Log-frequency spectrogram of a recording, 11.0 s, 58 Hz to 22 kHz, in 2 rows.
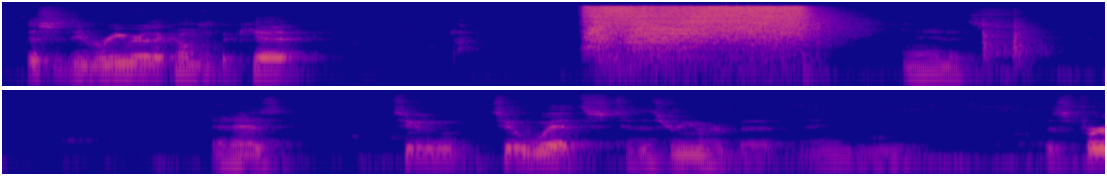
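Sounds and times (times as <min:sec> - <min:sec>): compressed air blow gun hissing: 0:02.9 - 0:04.3.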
